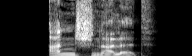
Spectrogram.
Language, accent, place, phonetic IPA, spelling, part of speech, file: German, Germany, Berlin, [ˈanˌʃnalət], anschnallet, verb, De-anschnallet.ogg
- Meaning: second-person plural dependent subjunctive I of anschnallen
